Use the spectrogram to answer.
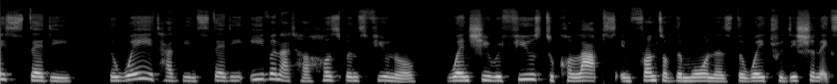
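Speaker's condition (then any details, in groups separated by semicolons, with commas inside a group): No condition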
